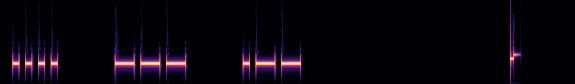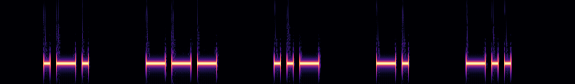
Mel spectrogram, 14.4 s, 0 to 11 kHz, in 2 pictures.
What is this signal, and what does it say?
Morse code, heard as a keyed tone, about 15 wpm, spaced as for 9 wpm, 700 Hz. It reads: HOW ROUND
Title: 3x Character Spacing - Top 200 Words - 15wpm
